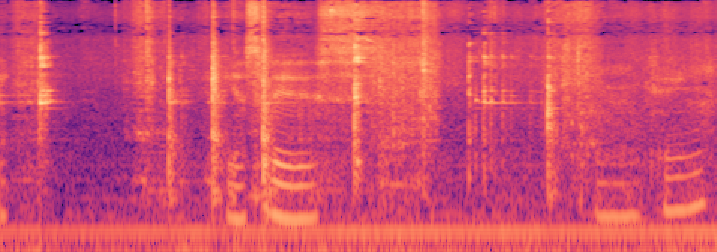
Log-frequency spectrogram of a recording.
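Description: Ceramic mugs clink against each other and a metal shelf as they are handled.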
